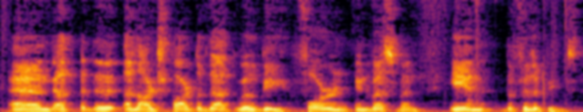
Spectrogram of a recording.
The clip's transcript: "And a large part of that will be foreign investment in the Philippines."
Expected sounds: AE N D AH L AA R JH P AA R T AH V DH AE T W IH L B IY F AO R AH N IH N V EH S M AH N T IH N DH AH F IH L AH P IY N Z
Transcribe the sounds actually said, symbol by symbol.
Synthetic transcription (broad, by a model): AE N D AH L AA R JH P AA R T AH V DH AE T W IH L B IY F AO R AH N IH N V EH S M AH N T IH N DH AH F IH L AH P IY N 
